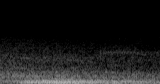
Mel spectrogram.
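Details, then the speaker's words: 1998 Toyota Tacoma 3.4L V6, 300,000 miles, idling after AMSOIL engine flush and oil change: low, soft, even rumble with no ticking or knocking; owner says it was very loud before and now runs much smoother. "It's a different It's It's Everything's different. Everything's smoother. I'm happy."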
